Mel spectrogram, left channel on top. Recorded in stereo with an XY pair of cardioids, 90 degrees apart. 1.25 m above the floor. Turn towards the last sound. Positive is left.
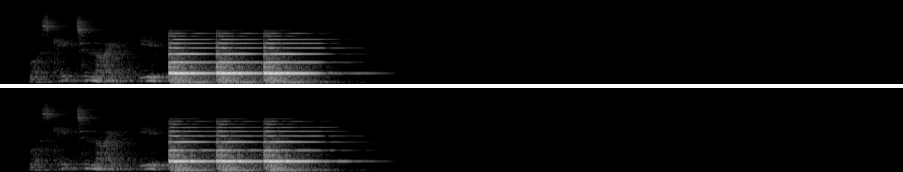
turn(degrees=30)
